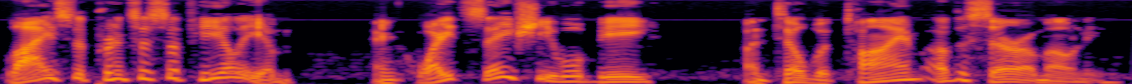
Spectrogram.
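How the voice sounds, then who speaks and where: A man voicing a bent, eager old man with excitable, old-fashioned pleading speech, as an audiobook character. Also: high voice, moderate pace, gravelly, slight background noise, pitched above the performer's own voice, exaggerated voice. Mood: counseling. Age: older.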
